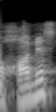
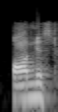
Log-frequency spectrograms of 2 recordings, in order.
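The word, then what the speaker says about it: honest: देखो कुछ वर्ड्स होते हैं, एच साइलेंट होता है, इसको हॉनेस्ट नहीं बोलते हैं, ऑनेस्ट बोलते हैं, ऑनेस्ट, ऑ।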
